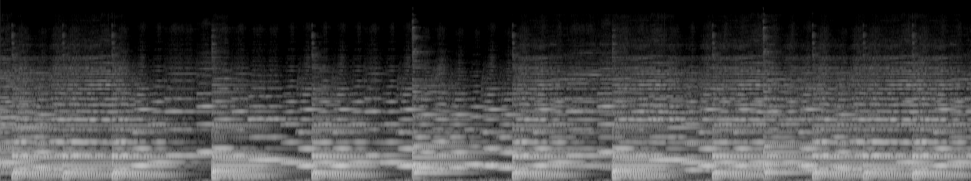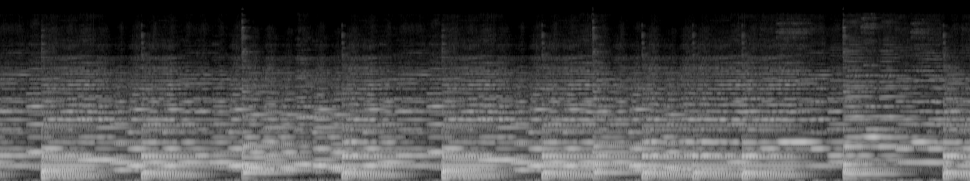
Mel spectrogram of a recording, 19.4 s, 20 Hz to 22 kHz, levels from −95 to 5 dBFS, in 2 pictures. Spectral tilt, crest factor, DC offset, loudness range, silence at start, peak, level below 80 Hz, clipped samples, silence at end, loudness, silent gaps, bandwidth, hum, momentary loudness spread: -8 dB/octave; 14 dB; under 0.1%; 1 LU; 0 s; -10 dBFS; -54 dBFS; under 0.1%; 0 s; -25 LUFS; none; 12 kHz; none; 5 LU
